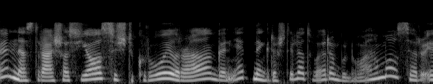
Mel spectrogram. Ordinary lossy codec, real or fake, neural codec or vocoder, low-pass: MP3, 64 kbps; fake; codec, 16 kHz, 2 kbps, X-Codec, HuBERT features, trained on LibriSpeech; 7.2 kHz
